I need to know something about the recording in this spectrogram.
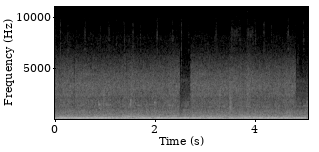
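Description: A locomotive engine drones steadily.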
